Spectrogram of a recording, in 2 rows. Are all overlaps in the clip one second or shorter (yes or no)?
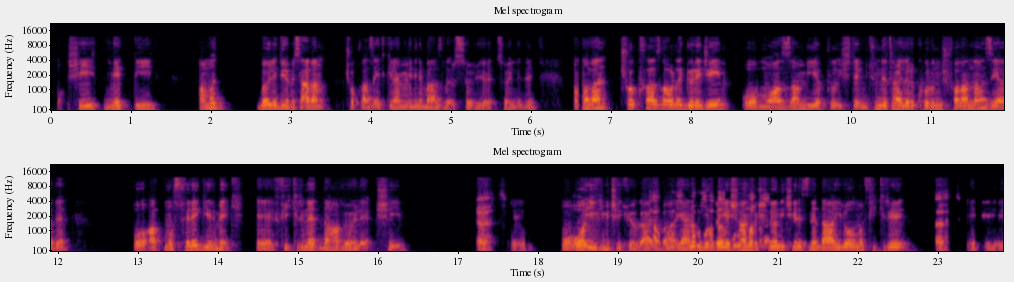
no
